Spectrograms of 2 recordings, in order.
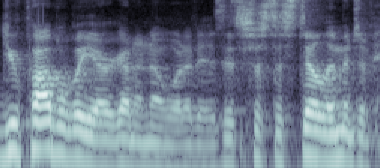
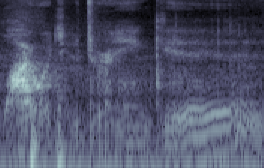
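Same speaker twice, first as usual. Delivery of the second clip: whispering; 2 semitones lower, 10 dB quieter, slower than usual. Real, not acted. Whispered aside.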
